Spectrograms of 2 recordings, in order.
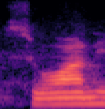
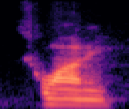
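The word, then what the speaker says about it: Suwanee: that pronounce it right suwani you're soon swanny swanny yeah you got a police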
